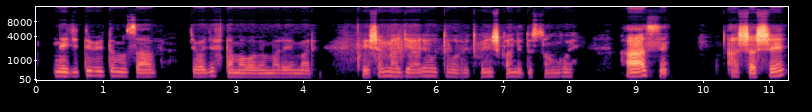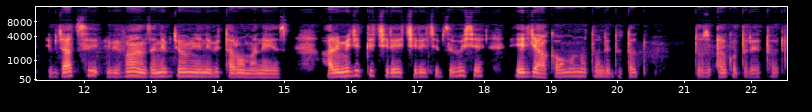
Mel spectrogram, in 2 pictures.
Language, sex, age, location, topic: Kinyarwanda, female, 25-35, Huye, health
